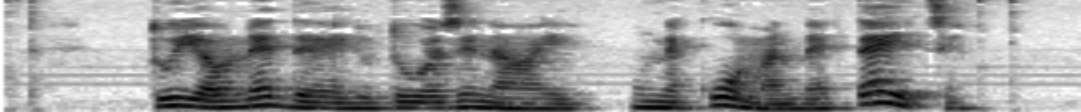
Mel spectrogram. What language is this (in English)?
Latvian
